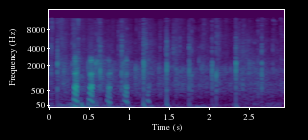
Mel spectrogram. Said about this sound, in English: Stand up and give the Lord a shout and hand clap. Hallelujah.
